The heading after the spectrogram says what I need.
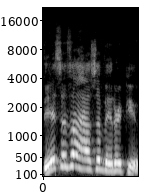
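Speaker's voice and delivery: put-on heavy Indian accent. Retelling a friend's words from a drive, doing Prakash's heavy Indian accent. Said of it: "in a very heavy Indian accent".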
